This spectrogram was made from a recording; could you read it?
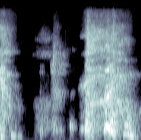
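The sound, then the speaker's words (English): A fit of harsh, hacking coughs after a large cannabis dab, several bursts in quick succession, building into a longer, raspy, strained cough at the end. No one speaks. “Dabs are weird to me because like they don't tickle the way flower does, but usually if I'm gonna die coughing, a dab's gonna do it.”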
